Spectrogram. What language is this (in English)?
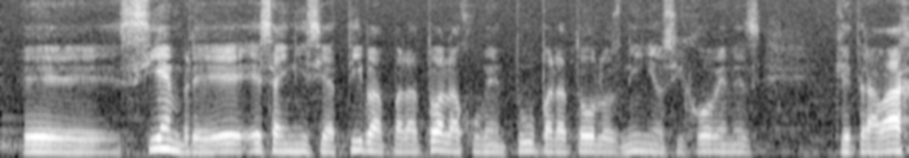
Spanish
